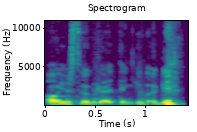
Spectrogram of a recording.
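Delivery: ordinary talk, nothing marked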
